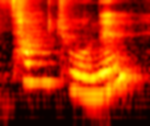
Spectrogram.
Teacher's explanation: That's because the silent circle-shaped consonant is, silent. The two consonants, 는 and the silent one, blend together and sound like just 는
